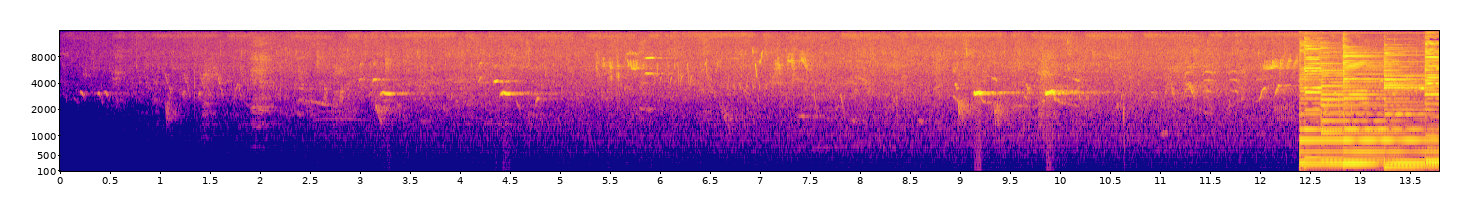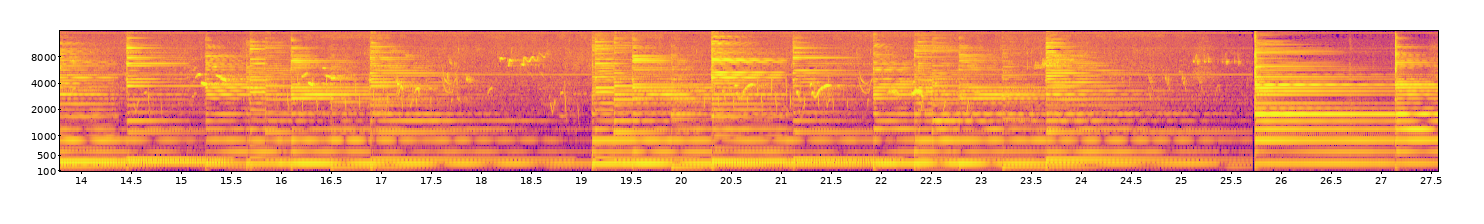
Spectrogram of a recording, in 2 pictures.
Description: ambiance guitars; smorgasbord

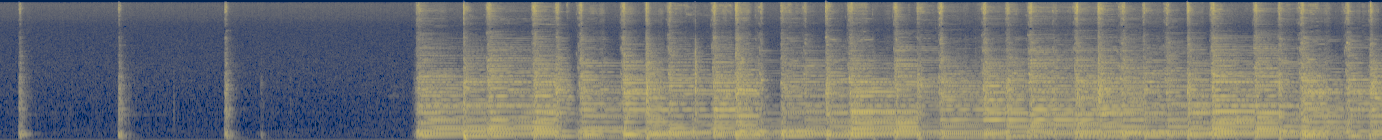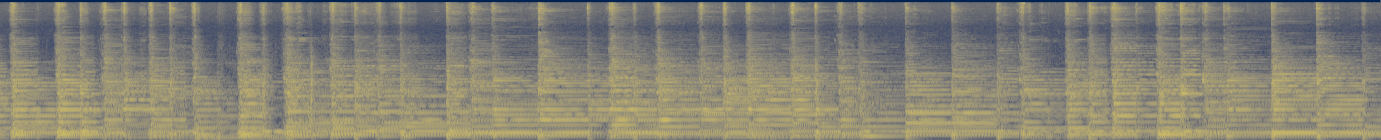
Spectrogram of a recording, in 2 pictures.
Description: acoustic; brick and mortar; leos burger

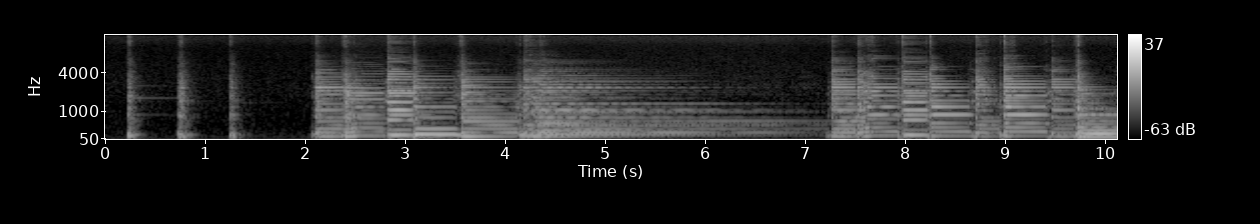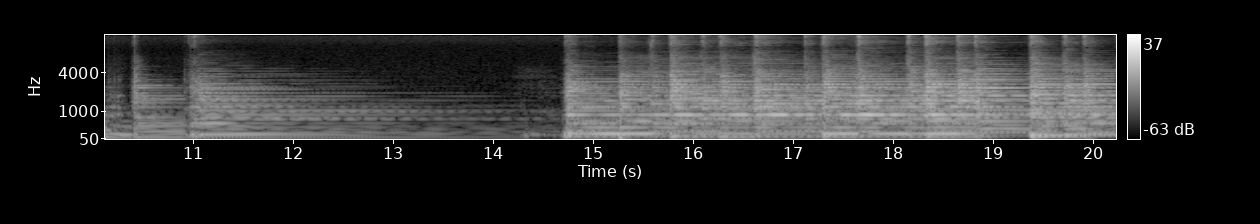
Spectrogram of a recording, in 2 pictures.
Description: acoustic; brick and mortar; x wireless

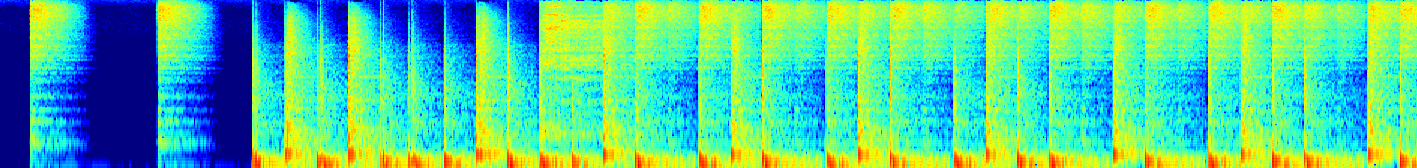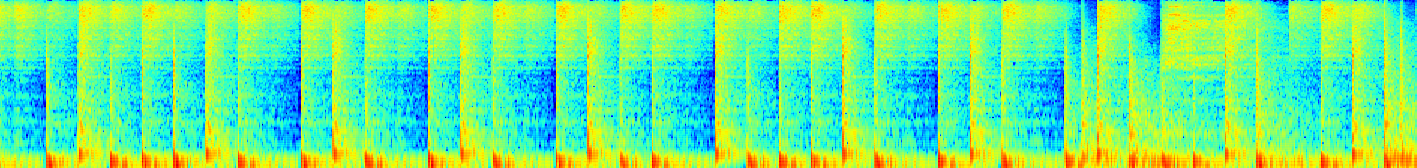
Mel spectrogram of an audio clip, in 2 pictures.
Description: drums; brick and mortar; clear purpose beauty

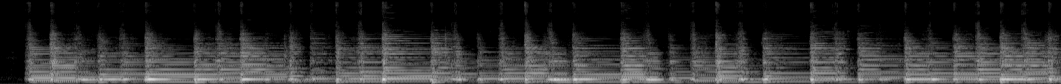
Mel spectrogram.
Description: acoustic; brick and mortar

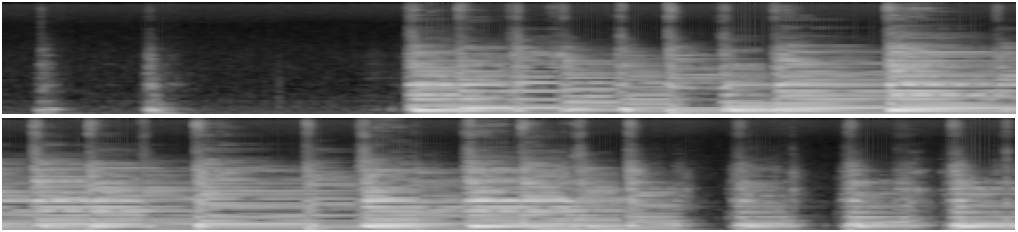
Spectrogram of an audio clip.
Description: acoustic; brick and mortar; texas forever bar and grill

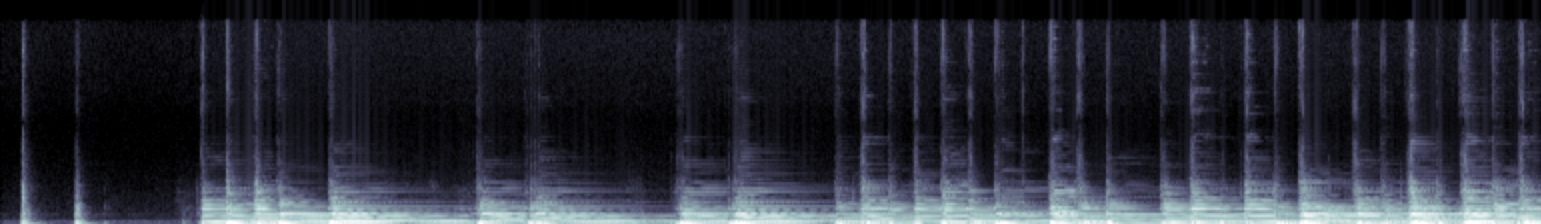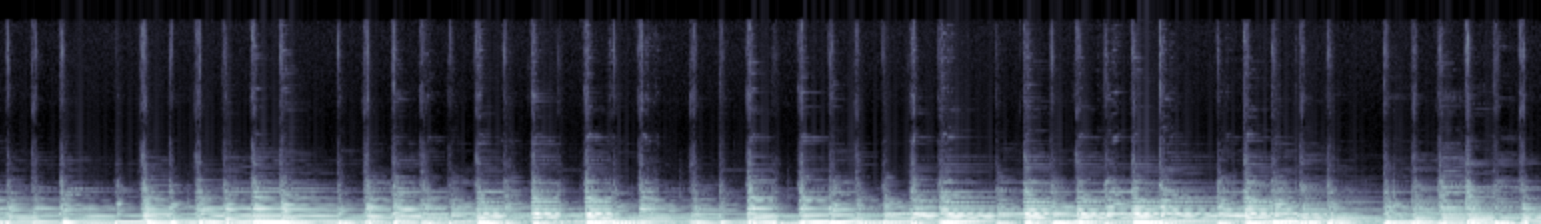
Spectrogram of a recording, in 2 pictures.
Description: acoustic; brick and mortar; yoyos cafe

